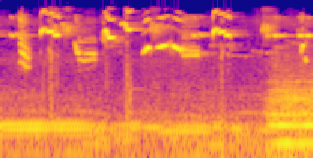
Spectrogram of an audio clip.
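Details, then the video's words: Sunda robin sound used as a lure, loud high slurred whistles rising and falling in quick phrases, ending with a steady thin high tone over low background hum. "Tembakan Rapat Burung Tledekan Gunung Gacor dor"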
